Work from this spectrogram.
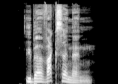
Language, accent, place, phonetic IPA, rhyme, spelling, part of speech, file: German, Germany, Berlin, [ˌyːbɐˈvaksənən], -aksənən, überwachsenen, adjective, De-überwachsenen.ogg
- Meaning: inflection of überwachsen: 1. strong genitive masculine/neuter singular 2. weak/mixed genitive/dative all-gender singular 3. strong/weak/mixed accusative masculine singular 4. strong dative plural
